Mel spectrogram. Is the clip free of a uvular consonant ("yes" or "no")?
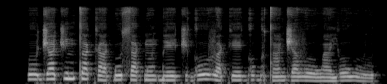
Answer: yes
